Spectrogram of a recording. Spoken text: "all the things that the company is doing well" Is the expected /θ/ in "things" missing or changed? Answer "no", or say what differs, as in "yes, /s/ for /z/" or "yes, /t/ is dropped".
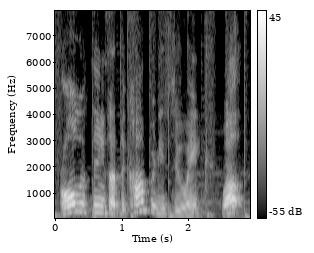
no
